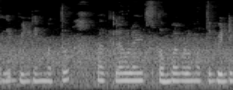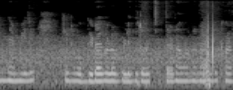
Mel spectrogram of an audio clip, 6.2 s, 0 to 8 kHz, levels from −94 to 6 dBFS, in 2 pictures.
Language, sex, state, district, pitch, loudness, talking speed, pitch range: Kannada, female, Karnataka, Mysore, 210 Hz, -26 LUFS, 165 wpm, 205-215 Hz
